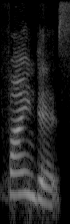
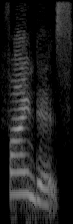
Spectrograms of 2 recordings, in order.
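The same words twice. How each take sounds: Both takes have the same delivery.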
